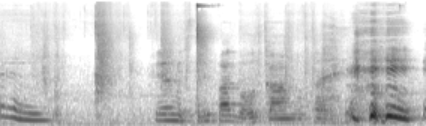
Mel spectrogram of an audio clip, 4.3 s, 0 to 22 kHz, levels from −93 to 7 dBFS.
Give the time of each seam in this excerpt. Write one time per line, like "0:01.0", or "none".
none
